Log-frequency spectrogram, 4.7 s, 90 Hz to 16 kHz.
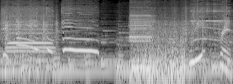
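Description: Cheerful synthesized train jingle from the Jumpstart Baby children's computer game (2000/2001 version), with bright tooting horn-like tones and bouncy melody playing steadily over a few seconds, loud and close with no talking.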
